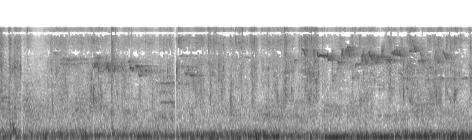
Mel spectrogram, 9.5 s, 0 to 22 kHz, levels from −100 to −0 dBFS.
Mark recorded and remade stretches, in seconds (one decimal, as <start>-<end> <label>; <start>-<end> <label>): 0.0-9.5 recorded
